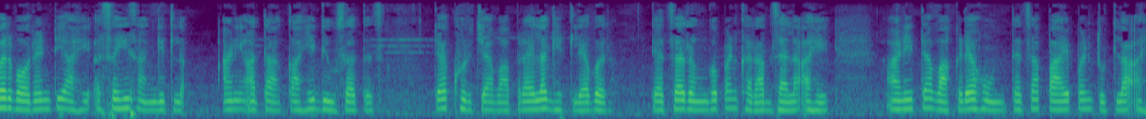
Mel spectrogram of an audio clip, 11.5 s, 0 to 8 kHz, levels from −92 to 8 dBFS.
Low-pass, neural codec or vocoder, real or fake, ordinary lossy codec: 7.2 kHz; none; real; MP3, 32 kbps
